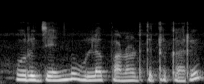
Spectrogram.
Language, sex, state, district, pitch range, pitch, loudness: Tamil, female, Tamil Nadu, Nilgiris, 190-220 Hz, 205 Hz, -16 LUFS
